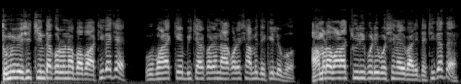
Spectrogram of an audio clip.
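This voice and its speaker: An actor voicing a crude, sulky young cartoon husband with a rural West Bengal Bengali accent, defiant and swearing. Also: male voice, extremely high pitch, racing, bright, forceful tone, no room sound, studio quality. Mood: stubborn, irritated. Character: stubborn, crude young village husband and son. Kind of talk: comic cartoon dubbing.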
